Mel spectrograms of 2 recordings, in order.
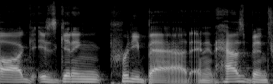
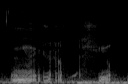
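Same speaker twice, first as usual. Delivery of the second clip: soft whisper to the cat; barely voiced, tender to the cat; hushed cooing whisper; 9 dB quieter than usual. Real, not acted.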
